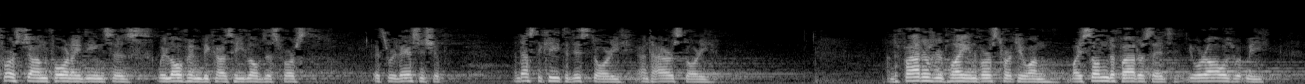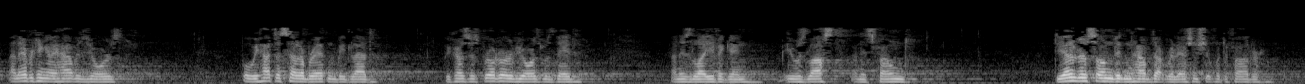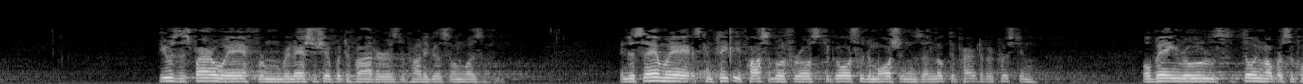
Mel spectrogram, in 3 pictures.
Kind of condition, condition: setting, large echoing room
